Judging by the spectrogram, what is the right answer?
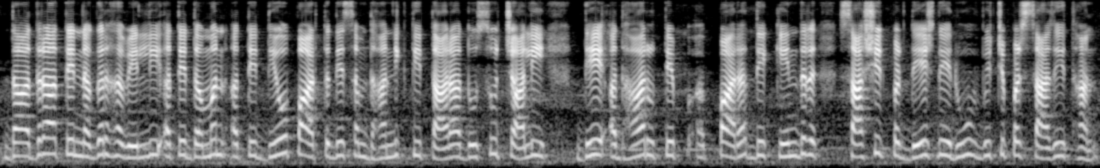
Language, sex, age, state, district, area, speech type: Punjabi, female, 30-45, Punjab, Pathankot, urban, read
